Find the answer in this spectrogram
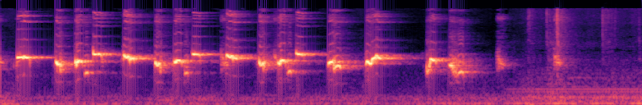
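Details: Sooty-headed bulbul song played to lure a sluggish bird into singing; a quick series of rising and falling bubbly notes for three seconds, then a click and a low hum.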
